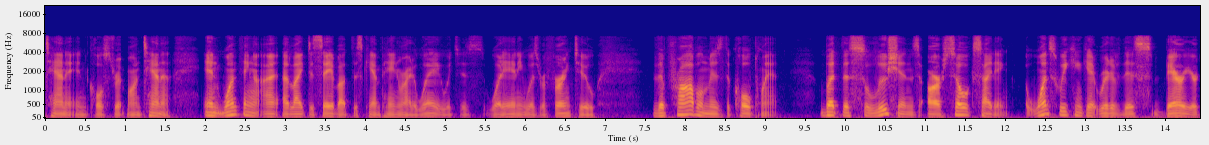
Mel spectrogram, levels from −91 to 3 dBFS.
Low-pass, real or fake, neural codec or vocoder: 7.2 kHz; real; none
